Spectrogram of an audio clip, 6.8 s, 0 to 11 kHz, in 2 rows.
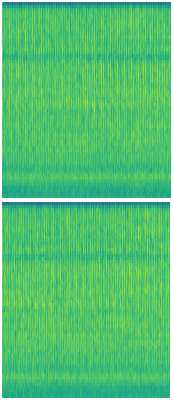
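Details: Saab C900 after engine/head rebuild, steady idle: light, fast tick about three and a half per second, lifter noise; no oil leaks, oil pressure lamp off; owner suspects oil pressure relief valve, not vigorously cleaned; return line leak apparently ruled out.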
